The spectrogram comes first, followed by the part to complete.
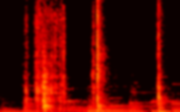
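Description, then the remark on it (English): Three short, crisp bursts of papery riffling as playing cards are shuffled, spaced about half a second apart over a faint steady hum. “I'm going to give these cards a quick shuffle.”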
